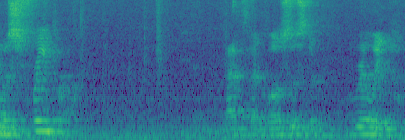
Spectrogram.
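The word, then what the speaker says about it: Pherbia: Now, after that, we get into a lot of Arkansas country names in my family, but Phebra is spelled P-H-E-R-B-I-A, Phebra.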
